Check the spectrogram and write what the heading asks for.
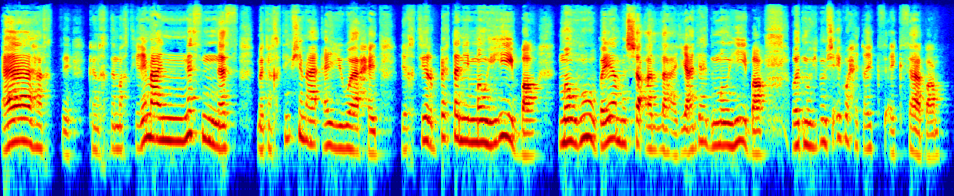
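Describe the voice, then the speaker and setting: A boastful, self-important Moroccan housemaid woman, played by a man rattles on at a breakneck pace in a comedy sketch. The voice sits fairly high and bright, with a Moroccan Arabic accent, and she keeps calling the listener sister. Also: rapid-fire. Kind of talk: comedy character monologue.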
